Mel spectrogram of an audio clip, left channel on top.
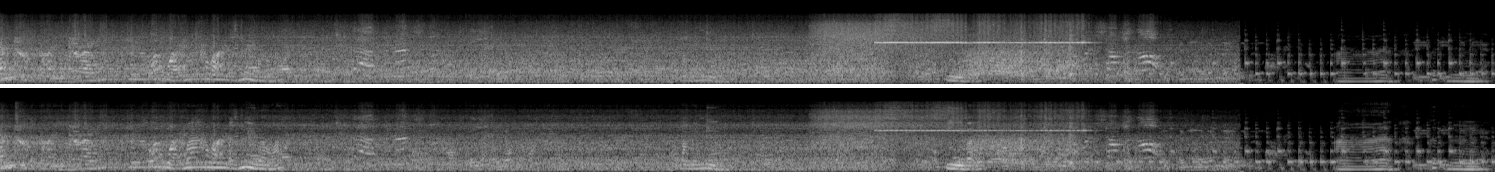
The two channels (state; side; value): normal; both; correlation 0.51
